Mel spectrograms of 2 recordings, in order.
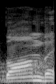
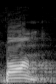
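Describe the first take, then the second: First: The final b sound is pronounced. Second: The final b sound is silent. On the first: The speaker calls it wrong. "इसको बॉम्ब नहीं पढ़ेंगे" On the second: The speaker calls it right. "बॉम एम पढ़ेंगे, बी को नहीं पढ़ेंगे"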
